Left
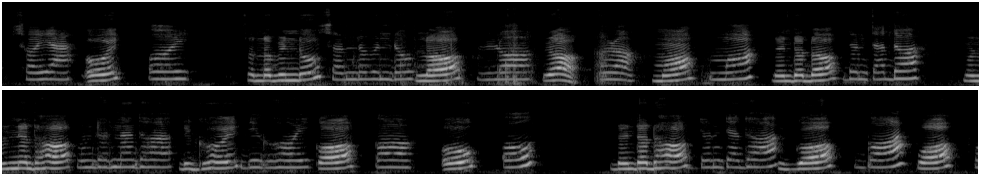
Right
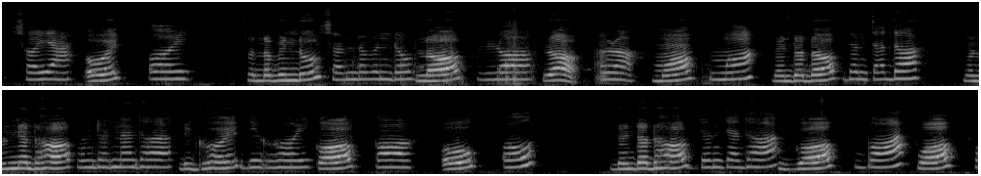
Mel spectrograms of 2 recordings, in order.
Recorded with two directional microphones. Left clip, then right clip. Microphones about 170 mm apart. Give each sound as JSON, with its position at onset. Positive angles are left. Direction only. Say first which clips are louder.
{"t": 0.1, "sound": "a child's voice", "louder": "right 2 dB", "side_deg": -10}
